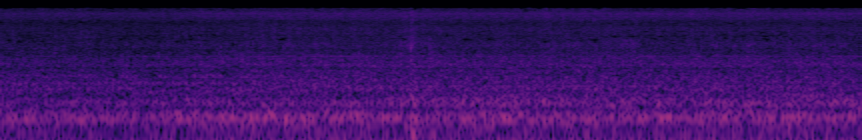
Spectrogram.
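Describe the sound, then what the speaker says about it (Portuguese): A truck engine running after finally starting, a steady low rumble holding at an even level, heard close with no voices. "o caminhão funcionou, pegou."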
